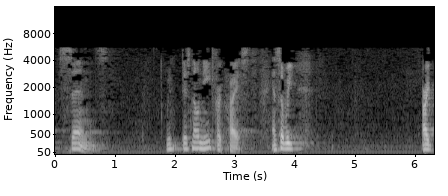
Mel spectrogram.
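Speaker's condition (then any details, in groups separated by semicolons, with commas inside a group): No condition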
